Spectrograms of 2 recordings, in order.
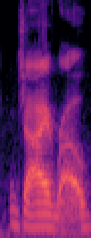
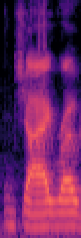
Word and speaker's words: gyro: The G is silent, but I love your videos lol. It's It's said euro not gyro gyro whatever.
